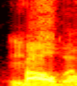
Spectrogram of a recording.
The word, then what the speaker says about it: Melbourne: M A L. The A is optional. Yeah. Um yes. No Rs. Certainly no Rs.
